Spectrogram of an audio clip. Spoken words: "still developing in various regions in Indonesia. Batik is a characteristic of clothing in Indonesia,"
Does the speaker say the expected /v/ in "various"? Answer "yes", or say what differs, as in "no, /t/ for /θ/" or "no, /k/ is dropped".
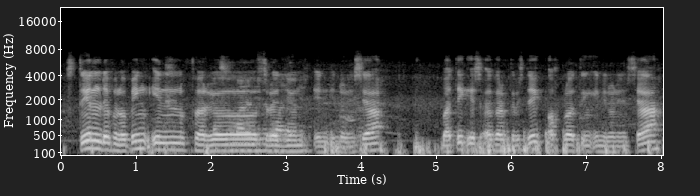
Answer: no, /f/ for /v/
